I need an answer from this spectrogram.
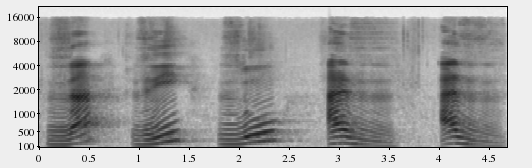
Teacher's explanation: Ujung gigi seri atas bertemu dengan ujung lidah. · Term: huruf dzal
